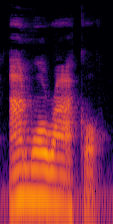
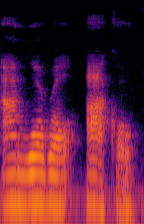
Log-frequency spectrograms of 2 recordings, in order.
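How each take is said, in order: First: The vowel between the words is dropped. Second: The vowel between the words is kept. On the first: The speaker calls it right. "Say it right" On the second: The speaker calls it wrong. "not anworoako"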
